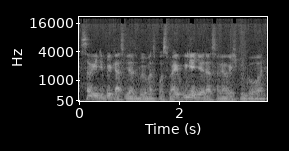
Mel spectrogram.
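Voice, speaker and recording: Racing along in a steady bass voice, a young Nigerian podcast host with a Nigerian accent chats casually on his solo show. He repeats himself and laughs a lot, over slight background noise.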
